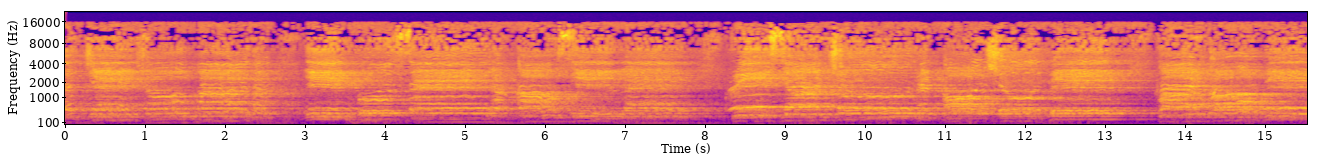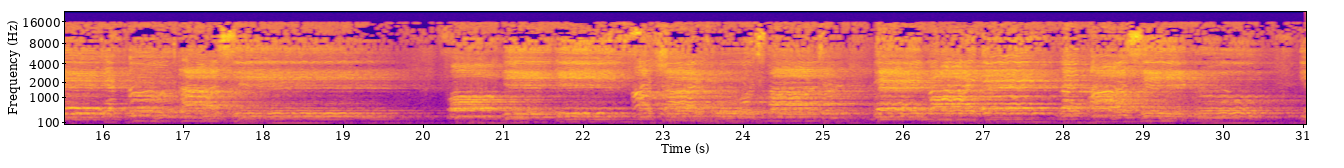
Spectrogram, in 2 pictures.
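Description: Choir singing an English hymn in phrases of several seconds, each ending in a short break before the next line begins.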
